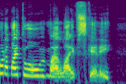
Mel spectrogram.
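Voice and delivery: put-on heavy Boston accent. Retelling what a woman says if she passes: thick Boston accent. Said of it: "she's got like this real thick Boston accent".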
